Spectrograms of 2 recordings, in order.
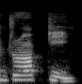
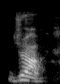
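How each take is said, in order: First: An extra vowel sound follows the final p. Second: The word stops sharply on the final p. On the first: The speaker calls it wrong. "não é drop" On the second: The speaker calls it right. "é sempre drop"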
